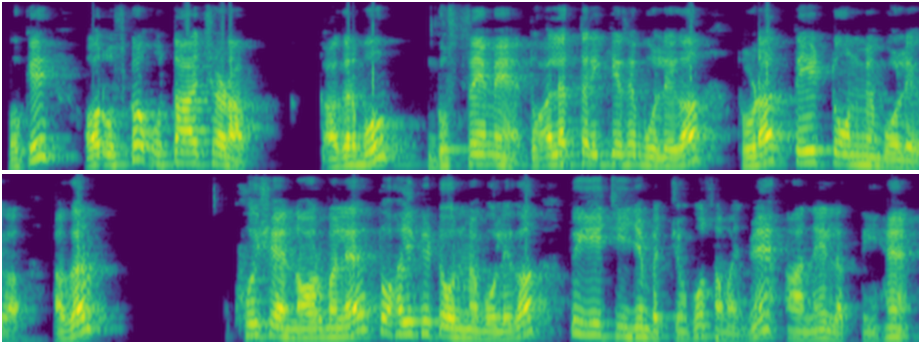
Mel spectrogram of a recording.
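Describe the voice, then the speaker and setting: Male teacher, slightly high voice, live online class, keeps asking if students follow and calls on them by name, dull lo-fi audio. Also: lively intonation, moderate pace. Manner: checks in often, reads out student names. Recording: dull lo-fi sound.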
